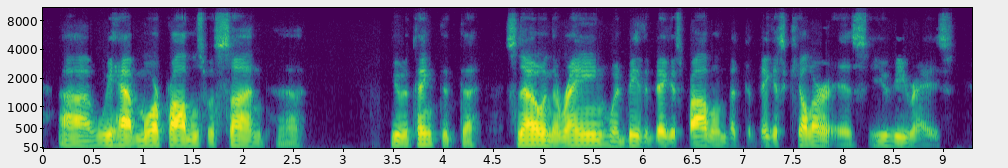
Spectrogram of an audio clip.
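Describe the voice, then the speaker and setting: A man talks at a fairly low pitch and a fairly slow pace. His intonation is monotone and flat. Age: 60s. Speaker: model railroader. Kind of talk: slideshow presentation. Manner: halting, many fillers.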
